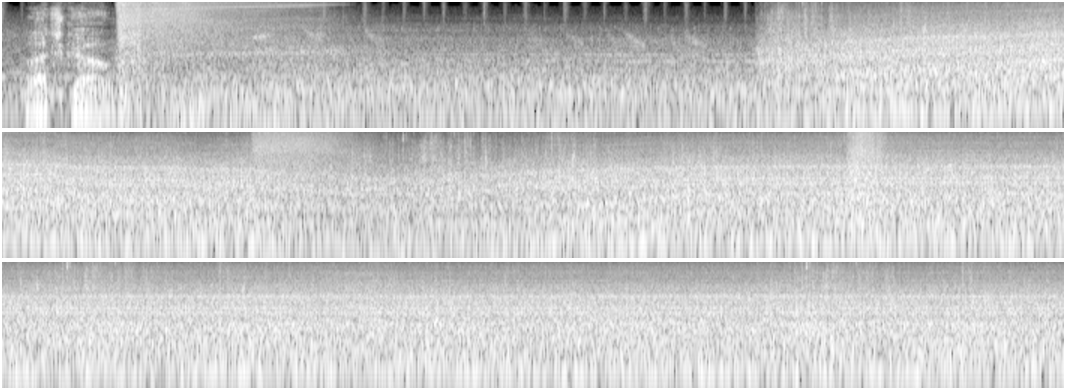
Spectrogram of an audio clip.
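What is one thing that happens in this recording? A vehicle engine hums and roars as the vehicle drives over rough ground.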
